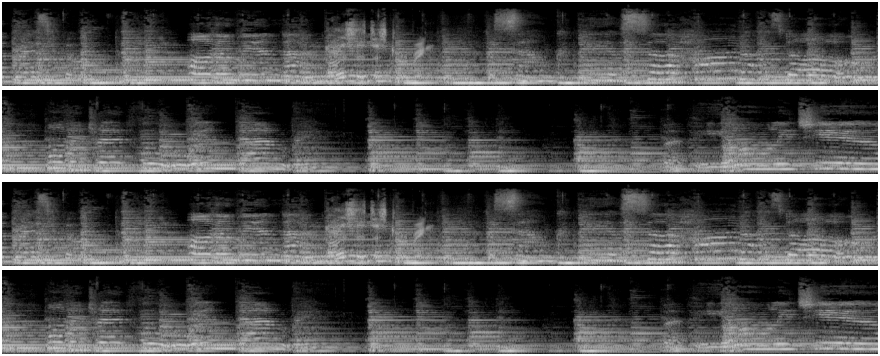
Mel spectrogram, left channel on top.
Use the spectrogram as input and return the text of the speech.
breastbone. Oh, the wind and rain. Oh, this is disturbing. The sound could pierce a heart of stone. Oh, the dreadful wind and rain. But the only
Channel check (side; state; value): both; identical; correlation 1.00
